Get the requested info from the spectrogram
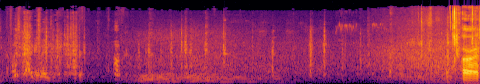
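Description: A few sharp clicks and light knocks of handling, with a faint voice in the background, then a man begins speaking at the very end.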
